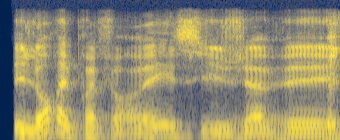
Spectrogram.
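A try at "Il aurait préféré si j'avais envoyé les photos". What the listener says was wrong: Don't put too much interest on the auxiliary because that is what we do in English. Oui, il aurait préféré. Il aurait préféré. Would he have, don't put too much interest on the auxiliary. It's an English thing.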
